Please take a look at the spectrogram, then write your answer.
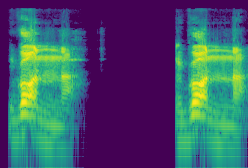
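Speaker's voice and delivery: গন্না with a hard G and a held double n; Italian word demo. Shown as a demonstration. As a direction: model গন্না for the learners. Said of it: "উদাহরণ".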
